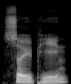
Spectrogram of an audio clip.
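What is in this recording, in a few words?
"碎片", Cantonese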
